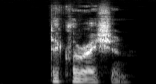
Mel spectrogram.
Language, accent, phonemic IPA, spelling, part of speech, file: English, Australia, /ˌdek.ləˈɹæɪ.ʃən/, declaration, noun, En-au-declaration.ogg
- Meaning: 1. An emphatic or formal act of saying, telling or asserting something, by speech or writing; a decisive assertion or proclamation 2. Specifically, a declaration of love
